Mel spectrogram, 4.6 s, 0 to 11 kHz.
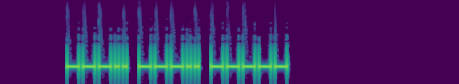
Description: Morse code, heard as a keyed tone, about 30 wpm, 700 Hz. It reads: 880
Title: Numbers - 3-Digit 30wpm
